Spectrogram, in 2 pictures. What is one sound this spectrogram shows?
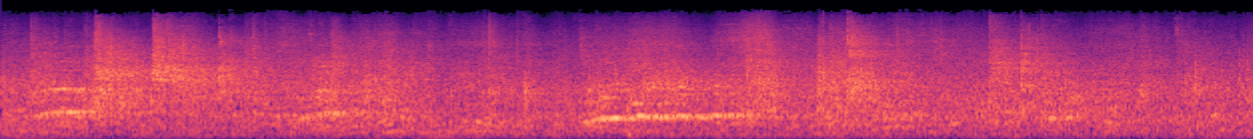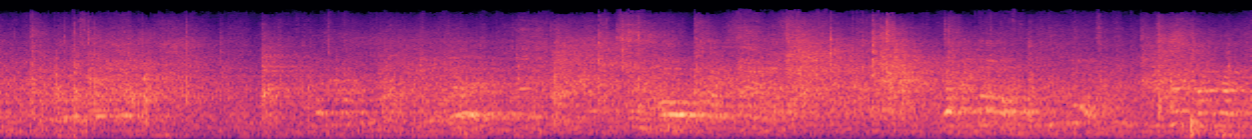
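Players shout to each other across the rink.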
